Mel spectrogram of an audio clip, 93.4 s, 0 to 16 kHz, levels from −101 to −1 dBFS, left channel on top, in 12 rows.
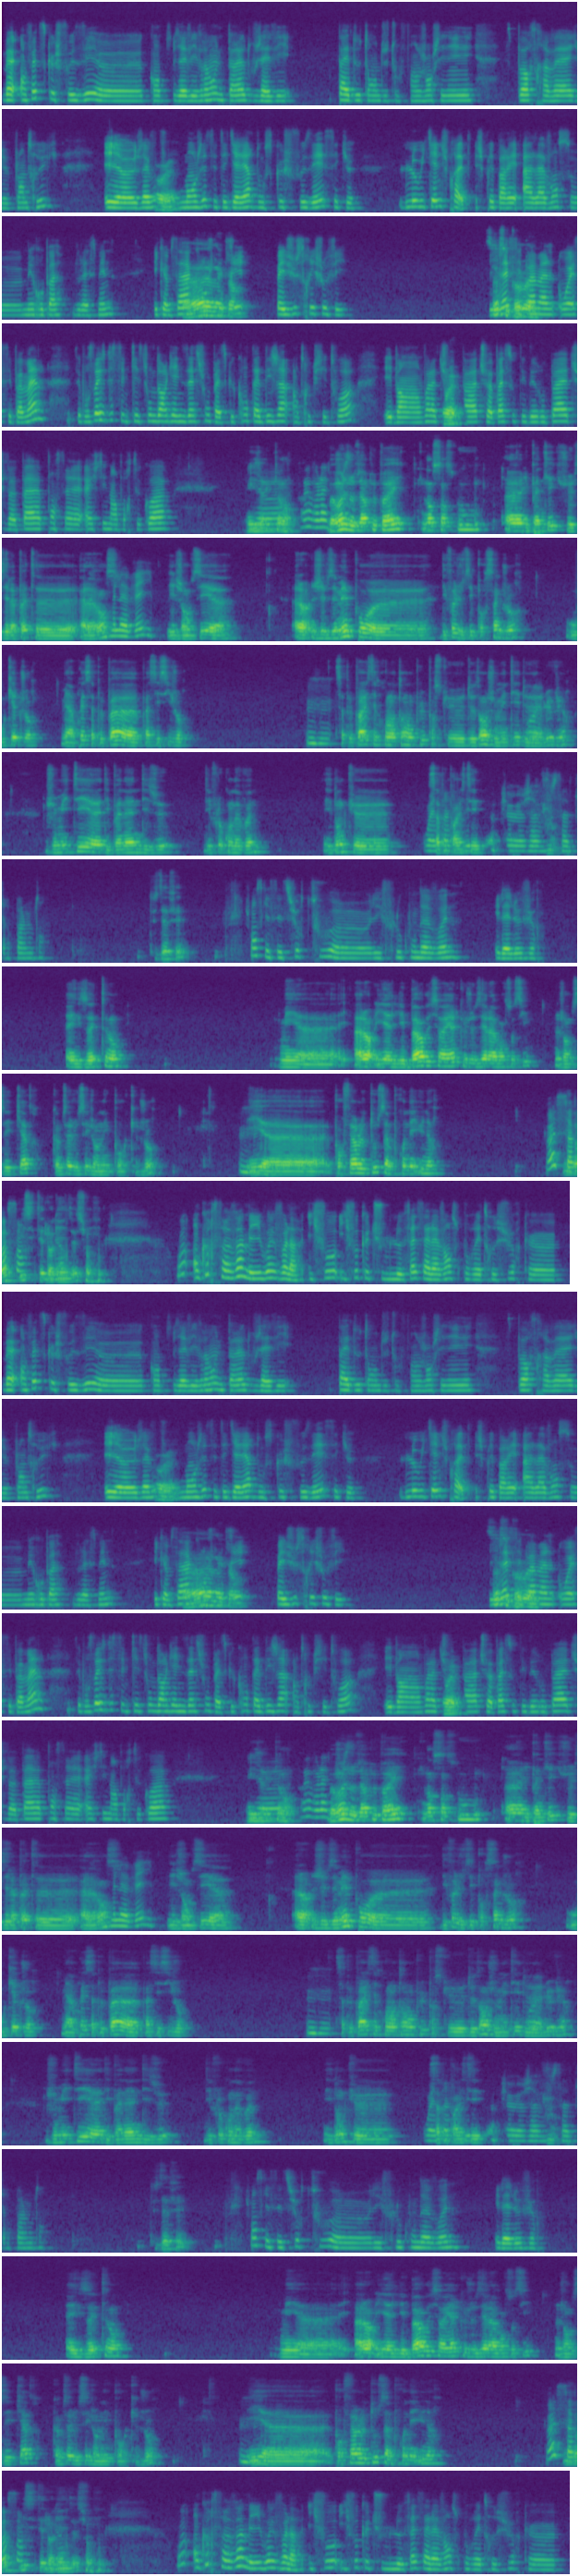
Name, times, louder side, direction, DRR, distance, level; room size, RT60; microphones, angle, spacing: voice 1, 0.0-3.9 4.6-6.6 7.0-8.4 9.2-12.6 13.2-17.1 17.7-18.8 19.3-20.2 22.2-33.4 34.5-35.6 40.4-41.0 50.8-51.2 53.8-54.1 60.2-60.9 61.3-62.9 65.4-68.5 69.0-69.5 81.1-81.4 85.2-86.5 87.3-87.5 88.0-93.1, left 3 dB, 25° left, 0.4 m, -31 dB
voice 2, 18.0-18.8 22.2-22.8 29.3-29.5 34.5-35.1 35.6-37.6 37.9-40.5 41.2-42.0 42.9-46.0 46.6-47.2 47.5-49.2 51.4-54.4 55.1-56.8 57.2-58.0 58.9-59.8 60.6-61.2 61.9-62.0 64.3-64.8 71.0-71.7 73.8-77.2 77.6-78.3 78.6-79.9 81.2-83.7 85.5-86.9, left 3 dB, 75° left, 0.9 m, -27 dB
9.8 x 3.4 x 3.6 m
head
